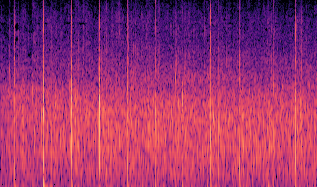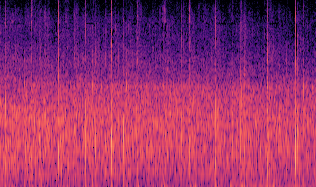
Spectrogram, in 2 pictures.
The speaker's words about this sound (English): But give my brother bishops a round of applause. They have great love for you.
